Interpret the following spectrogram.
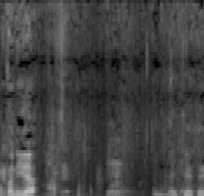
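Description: A domestic pig grunting and snuffling at its feed trough, mixed in with a man talking.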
